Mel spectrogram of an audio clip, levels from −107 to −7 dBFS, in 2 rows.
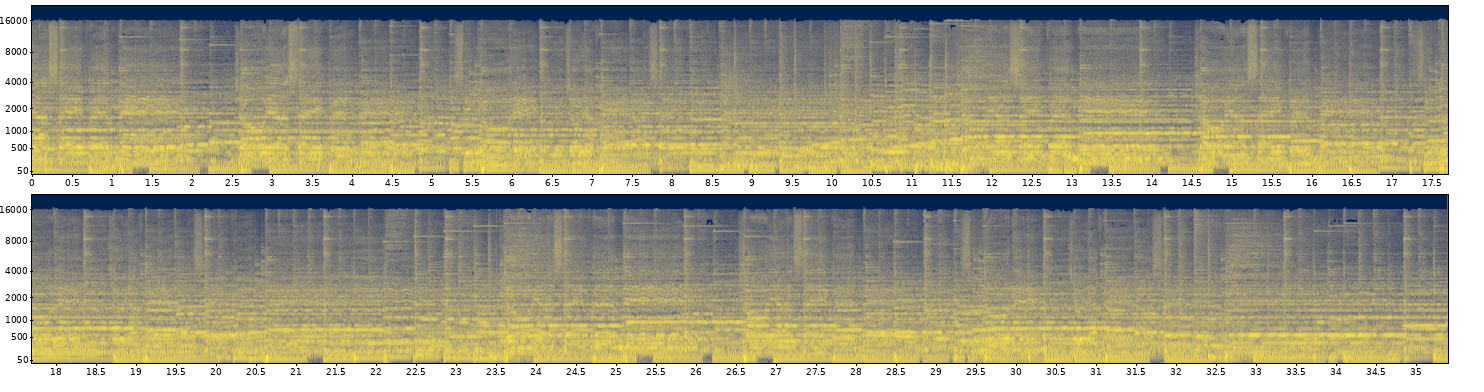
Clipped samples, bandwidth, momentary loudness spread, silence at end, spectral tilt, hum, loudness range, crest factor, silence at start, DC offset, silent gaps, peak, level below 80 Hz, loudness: under 0.1%; 16.5 kHz; 3 LU; 0 s; -5.5 dB/octave; none; 2 LU; 14 dB; 0 s; under 0.1%; none; 0 dBFS; -24 dBFS; -15 LUFS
